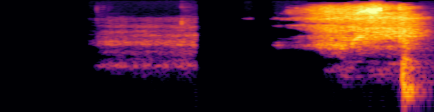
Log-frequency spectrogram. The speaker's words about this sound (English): Well, I thank God I'm in that big sneeze. What was that? That was like, a big sneeze.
